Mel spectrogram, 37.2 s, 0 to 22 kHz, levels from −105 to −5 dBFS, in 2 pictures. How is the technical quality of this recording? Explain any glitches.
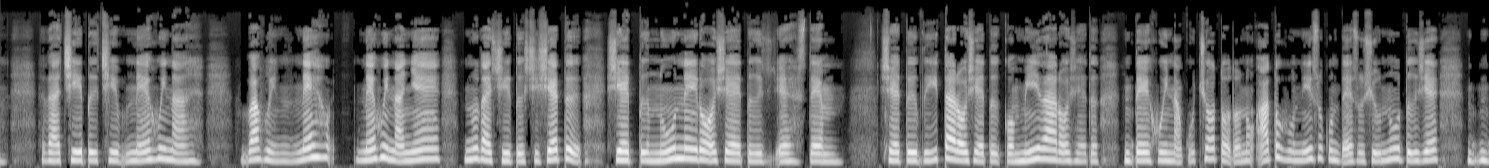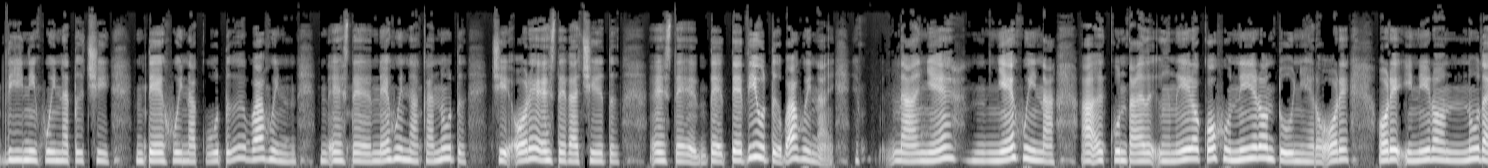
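The technical quality of this recording is good, and there are no glitches to explain.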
